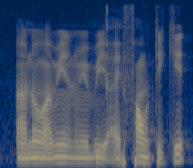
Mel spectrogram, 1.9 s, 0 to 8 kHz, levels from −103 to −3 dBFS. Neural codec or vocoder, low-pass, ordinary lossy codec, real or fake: none; 7.2 kHz; none; real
